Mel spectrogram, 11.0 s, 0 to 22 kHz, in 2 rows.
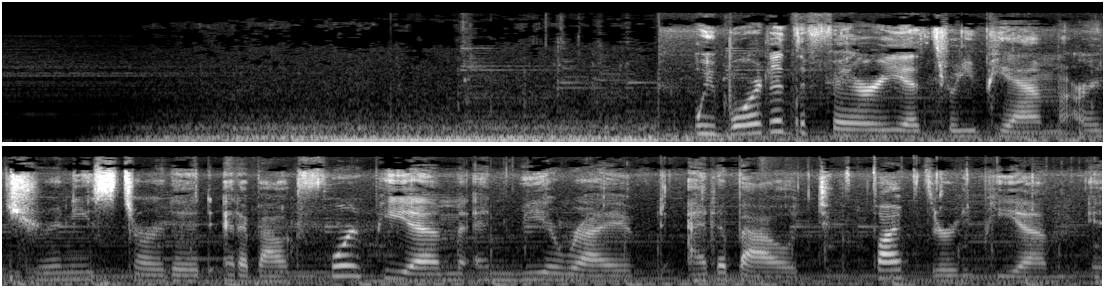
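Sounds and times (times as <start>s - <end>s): ferry engine rumble: 0.4s - 11.0s.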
